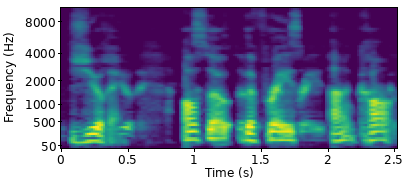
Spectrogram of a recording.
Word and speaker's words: juré: A slight correction on the word jurer. It's pronounced jurer.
